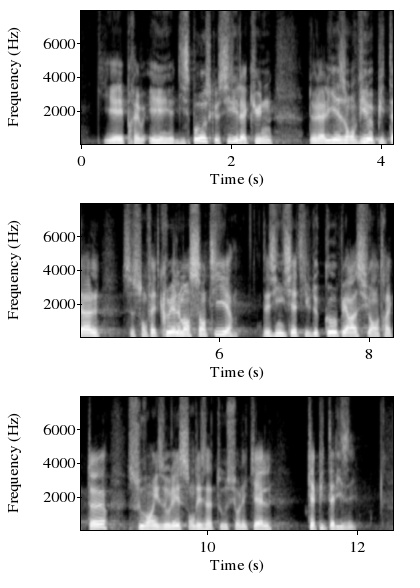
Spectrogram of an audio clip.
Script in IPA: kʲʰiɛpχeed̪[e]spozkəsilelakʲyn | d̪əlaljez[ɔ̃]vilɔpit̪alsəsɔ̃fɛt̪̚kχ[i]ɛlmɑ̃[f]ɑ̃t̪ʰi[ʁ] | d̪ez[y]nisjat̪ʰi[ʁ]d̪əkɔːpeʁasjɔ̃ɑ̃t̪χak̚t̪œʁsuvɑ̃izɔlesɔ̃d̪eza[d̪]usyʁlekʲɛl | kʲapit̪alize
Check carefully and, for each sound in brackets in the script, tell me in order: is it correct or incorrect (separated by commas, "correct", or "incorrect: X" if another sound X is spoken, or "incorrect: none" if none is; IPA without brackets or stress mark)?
incorrect: i, correct, incorrect: y, incorrect: s, correct, incorrect: i, incorrect: v, incorrect: t̪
